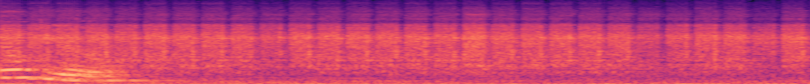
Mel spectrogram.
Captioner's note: static buzzing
